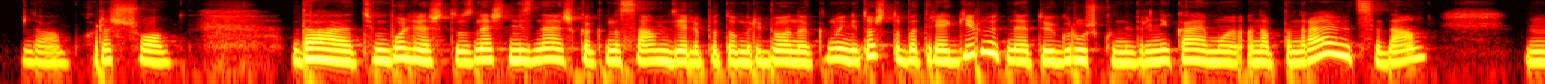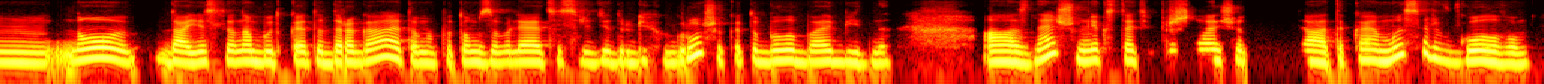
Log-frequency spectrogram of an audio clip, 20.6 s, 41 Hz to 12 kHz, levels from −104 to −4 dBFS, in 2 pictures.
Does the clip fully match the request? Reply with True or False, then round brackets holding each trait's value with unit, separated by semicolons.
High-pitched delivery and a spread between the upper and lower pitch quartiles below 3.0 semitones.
True (195 Hz; 2.5 semitones)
